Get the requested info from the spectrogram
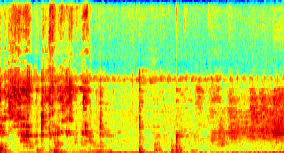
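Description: A metal ladle clicking and tapping lightly against the side of a steel cooking pot a few times as simmering milk for kheer is stirred, over a faint steady low hum.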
